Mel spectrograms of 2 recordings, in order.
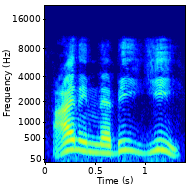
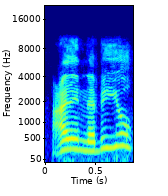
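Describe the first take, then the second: First: The word an-nabi ends with an i vowel. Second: The word an-nabi ends without an i vowel. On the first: The speaker calls it right. "نضع كسرة" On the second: The speaker calls it wrong. "خطأ"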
